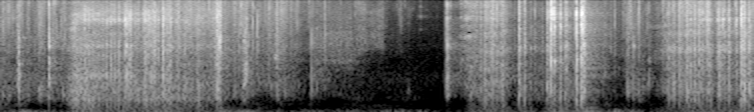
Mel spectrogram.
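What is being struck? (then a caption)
Bar of soap scraped with a metal blade. A metal blade scrapes and carves powdery shavings from the edge of a solid oval peach-colored bar soap. It makes dry, bright crinkling scrapes in bursts, with a near-silent pause in the middle and a few sharper crisp cuts near the end.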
